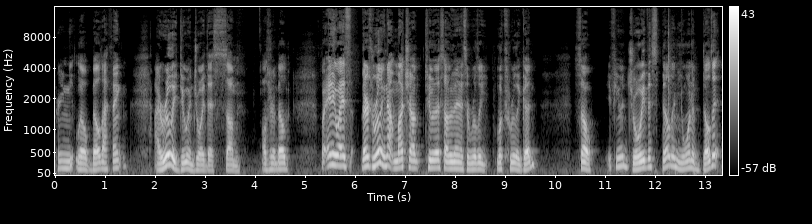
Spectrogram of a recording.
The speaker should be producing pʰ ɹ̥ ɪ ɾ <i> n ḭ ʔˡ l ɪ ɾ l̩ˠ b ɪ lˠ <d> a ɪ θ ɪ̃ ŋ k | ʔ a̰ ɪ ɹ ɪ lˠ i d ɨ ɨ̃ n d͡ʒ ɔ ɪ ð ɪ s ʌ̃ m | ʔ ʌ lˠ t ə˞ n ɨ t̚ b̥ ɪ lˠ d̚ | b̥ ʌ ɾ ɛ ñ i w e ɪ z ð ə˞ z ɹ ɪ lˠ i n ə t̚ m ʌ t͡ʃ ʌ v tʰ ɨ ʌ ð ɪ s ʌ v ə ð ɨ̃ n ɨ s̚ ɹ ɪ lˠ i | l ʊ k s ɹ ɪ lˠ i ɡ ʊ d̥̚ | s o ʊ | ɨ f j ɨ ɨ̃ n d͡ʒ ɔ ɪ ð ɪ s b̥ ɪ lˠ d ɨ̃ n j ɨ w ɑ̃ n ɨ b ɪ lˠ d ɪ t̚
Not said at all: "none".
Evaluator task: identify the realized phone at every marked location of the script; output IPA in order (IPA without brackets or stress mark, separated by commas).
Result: i, d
